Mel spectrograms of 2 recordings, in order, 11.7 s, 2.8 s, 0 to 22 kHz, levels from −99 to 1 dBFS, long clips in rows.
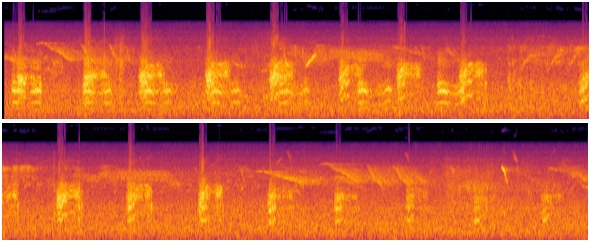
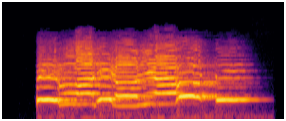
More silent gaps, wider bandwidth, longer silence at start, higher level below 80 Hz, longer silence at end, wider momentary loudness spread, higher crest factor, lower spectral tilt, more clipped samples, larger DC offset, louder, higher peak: neither; first, over 20 kHz vs 8.8 kHz; second, 0 s vs 0.35 s; first, -44 dBFS vs -56 dBFS; second, 0 s vs 0.25 s; about the same, 10 LU vs 8 LU; about the same, 14 dB vs 12 dB; about the same, -2 dB/octave vs -1 dB/octave; first, 0.5% vs under 0.1%; first, 0.1% vs under 0.1%; about the same, -12 LUFS vs -14 LUFS; first, 0 dBFS vs -4 dBFS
